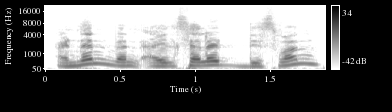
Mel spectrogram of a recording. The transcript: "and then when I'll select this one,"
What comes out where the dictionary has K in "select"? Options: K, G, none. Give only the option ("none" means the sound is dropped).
none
